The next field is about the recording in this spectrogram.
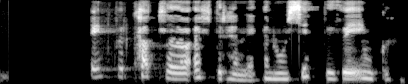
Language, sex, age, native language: Icelandic, female, 11, Icelandic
